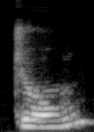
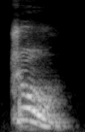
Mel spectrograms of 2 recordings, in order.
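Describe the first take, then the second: First: The pitch rises from middle to high. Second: The pitch falls sharply from high to low. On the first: "The second tone, raise up" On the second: "the fourth tone ... from the highest down to the lowest"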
